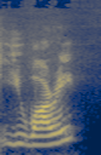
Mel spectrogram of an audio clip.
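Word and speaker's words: Uwharrie: is it pronounced Uwari? – Yes.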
